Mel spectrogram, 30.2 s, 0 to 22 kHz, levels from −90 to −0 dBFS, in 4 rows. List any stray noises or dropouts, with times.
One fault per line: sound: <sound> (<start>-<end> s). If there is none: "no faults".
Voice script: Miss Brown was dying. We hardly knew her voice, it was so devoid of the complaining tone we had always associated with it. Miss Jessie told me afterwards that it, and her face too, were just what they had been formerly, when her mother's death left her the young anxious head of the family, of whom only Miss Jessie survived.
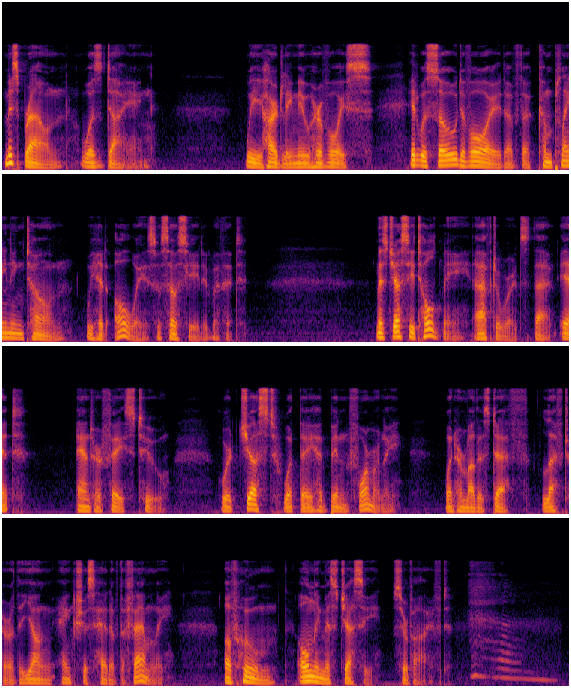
sound: sigh (28.9-30.1 s)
